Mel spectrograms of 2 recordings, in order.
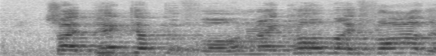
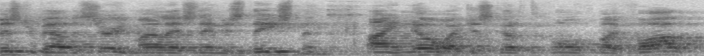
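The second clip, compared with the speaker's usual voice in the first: ordinary talk, nothing marked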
